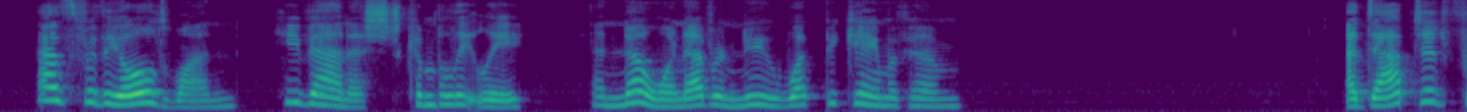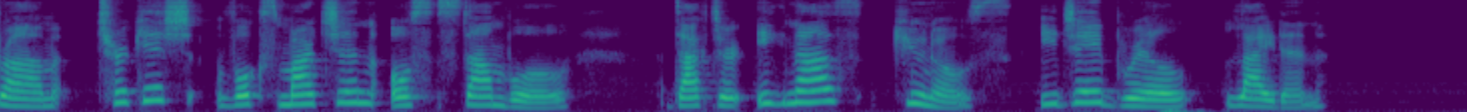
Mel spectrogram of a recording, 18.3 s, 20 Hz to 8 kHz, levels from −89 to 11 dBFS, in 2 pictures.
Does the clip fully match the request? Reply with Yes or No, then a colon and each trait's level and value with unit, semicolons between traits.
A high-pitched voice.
Yes: high, 225 Hz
